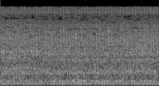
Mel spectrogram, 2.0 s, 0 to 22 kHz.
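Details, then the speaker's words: Avanza/Xenia with hunting, shaking and low power: uneven, stumbling idle that stays after swapping the coil from cylinder 4 to 3. Misfire persists; compression leak is suspected, not confirmed. "Joe masih gak yo ingkang masih pincang masih pincang Joe di sini"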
